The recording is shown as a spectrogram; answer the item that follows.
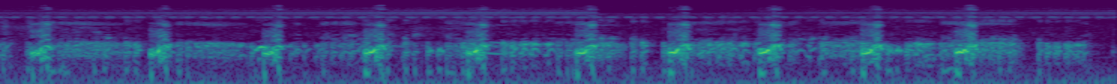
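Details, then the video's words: Female white-breasted waterhen repeating a coarse, throaty 'wak' call close to twice per second, each note short and clipped, with a high steady hum in the background. "burung wak wak betina suka memanggil"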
